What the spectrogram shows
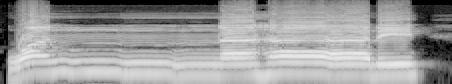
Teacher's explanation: نون مشدد ہے، آواز ناک میں چھپائیں گے، غنہ کریں گے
